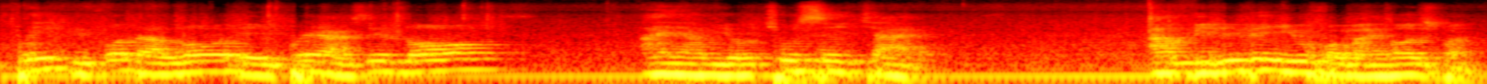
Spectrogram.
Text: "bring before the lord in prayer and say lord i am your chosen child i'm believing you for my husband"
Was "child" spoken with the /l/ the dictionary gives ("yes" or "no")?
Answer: yes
